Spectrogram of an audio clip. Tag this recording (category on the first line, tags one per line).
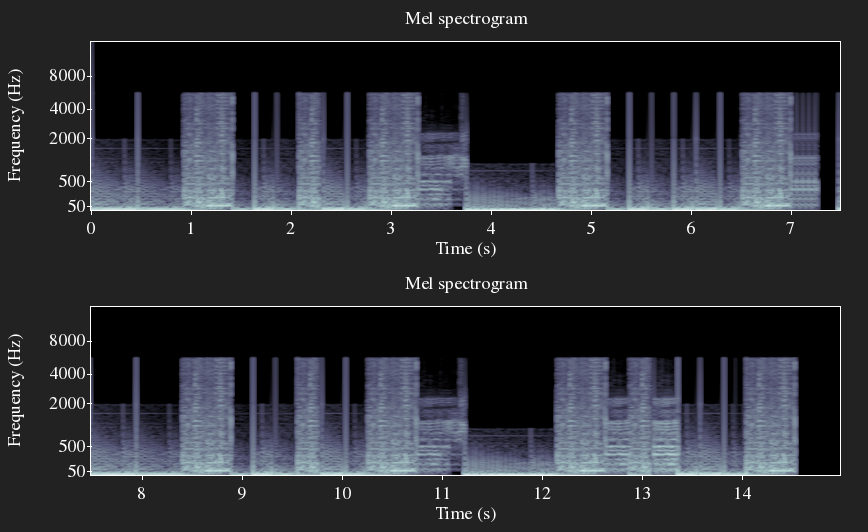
Instrument samples > Percussion
Dark
Ambient
Alien
Samples
Packs
Weird
Drum
Loopable
Loop
Underground
Soundtrack
Industrial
